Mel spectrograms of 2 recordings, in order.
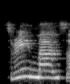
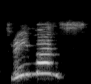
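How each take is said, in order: First: Said in the usual way. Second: High-pitched mock surprise; questioning reaction. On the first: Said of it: "if someone says". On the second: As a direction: echo it back high, in disbelief. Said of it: "I'm like".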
